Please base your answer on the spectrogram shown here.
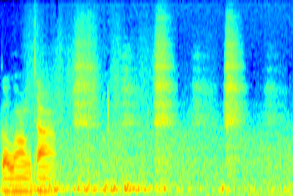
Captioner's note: panting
